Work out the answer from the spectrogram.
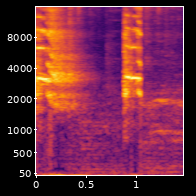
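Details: Pair of tame indoor Indian ringneck parrots, one lutino, bonding: a long harsh fading screech followed by a short sharp squawk.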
